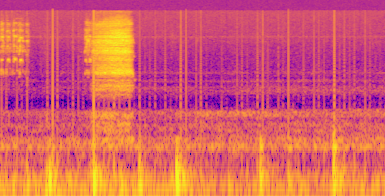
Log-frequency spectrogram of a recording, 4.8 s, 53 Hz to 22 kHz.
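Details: Barn owl nestling at its nest in Israel during the 2022 season, feeding on a rodent; a faint hiss opens, then a loud rasping hiss, followed by soft rhythmic knocks and thumps.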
